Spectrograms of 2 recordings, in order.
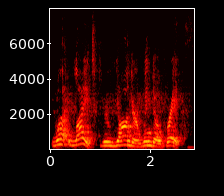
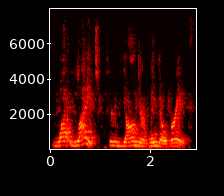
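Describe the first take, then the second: First: Slow line spoken together; slow choral recitation. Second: Slow, careful line for pupils; slow model recitation. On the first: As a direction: lead it slowly. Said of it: "Say it with me". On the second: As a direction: model it slowly. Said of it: "I want you to say it with me". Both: Shown as a demonstration.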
